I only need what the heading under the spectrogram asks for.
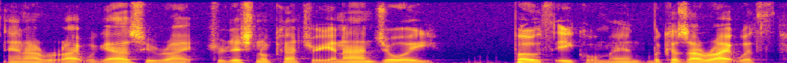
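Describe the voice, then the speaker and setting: A man's voice: fairly low pitch, level tone, brisk, vocal fry, darkish tone, clean tone. A man from Georgia with a Southern accent and a nasal twang, chatting casually and folksily as a musician guest in an interview. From Georgia, USA. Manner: folksy, often ends phrases with "man". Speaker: country singer-songwriter guest.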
